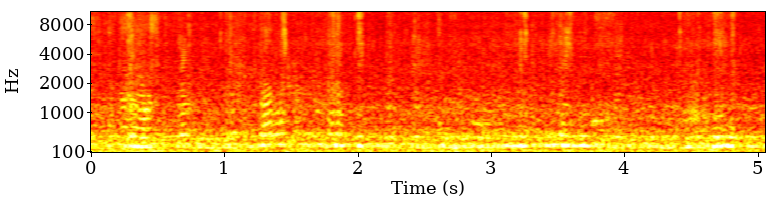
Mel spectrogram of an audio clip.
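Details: Inside an opened beehive on a sunny, breezy day, honey bees moving about make a dense, continuous low hum with brief brighter buzzes and faint crackling as they crawl near the microphone.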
